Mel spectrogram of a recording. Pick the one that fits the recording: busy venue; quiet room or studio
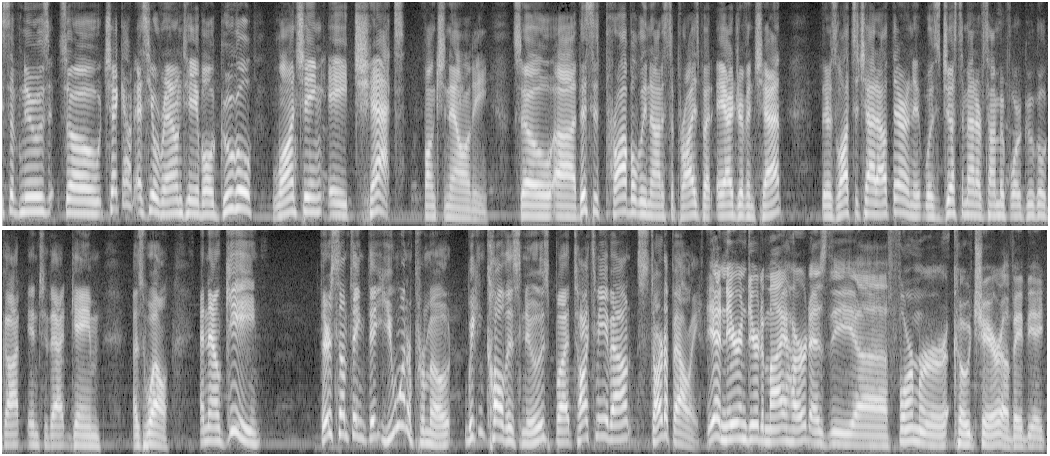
busy venue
